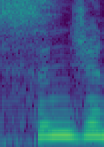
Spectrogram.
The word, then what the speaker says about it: St. John: Singen Hawk. I didn't. It's written as St. John Hawk. Well, yeah, but that's how they pronounced it.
